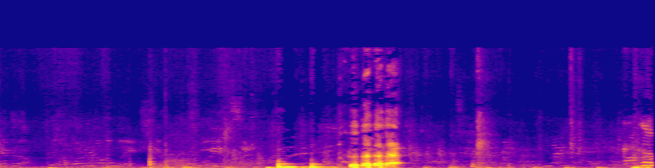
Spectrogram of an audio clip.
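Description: Television audio: background music and speech, with a loud, high voice about three and a half seconds in.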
